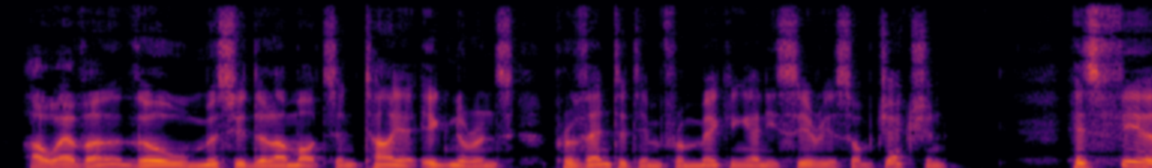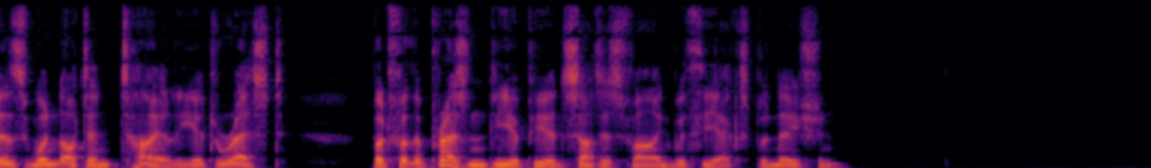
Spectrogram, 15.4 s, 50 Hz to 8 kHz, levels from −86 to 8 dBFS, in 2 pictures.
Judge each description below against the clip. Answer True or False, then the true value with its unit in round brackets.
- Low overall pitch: True (105 Hz)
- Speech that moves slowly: True (120 wpm)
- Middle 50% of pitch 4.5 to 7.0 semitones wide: False (3.3 semitones)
